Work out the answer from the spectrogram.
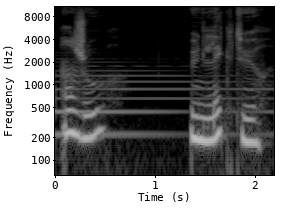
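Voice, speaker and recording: Woman, audiobook narrator, steady, measured, mid pitch. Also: loud music behind the voice. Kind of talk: scripted narration of a classic novel.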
